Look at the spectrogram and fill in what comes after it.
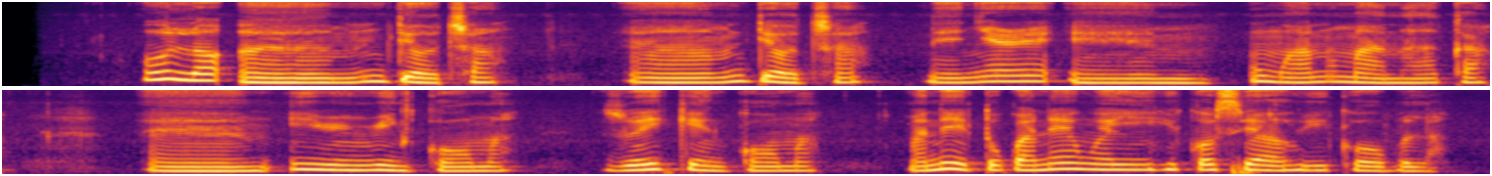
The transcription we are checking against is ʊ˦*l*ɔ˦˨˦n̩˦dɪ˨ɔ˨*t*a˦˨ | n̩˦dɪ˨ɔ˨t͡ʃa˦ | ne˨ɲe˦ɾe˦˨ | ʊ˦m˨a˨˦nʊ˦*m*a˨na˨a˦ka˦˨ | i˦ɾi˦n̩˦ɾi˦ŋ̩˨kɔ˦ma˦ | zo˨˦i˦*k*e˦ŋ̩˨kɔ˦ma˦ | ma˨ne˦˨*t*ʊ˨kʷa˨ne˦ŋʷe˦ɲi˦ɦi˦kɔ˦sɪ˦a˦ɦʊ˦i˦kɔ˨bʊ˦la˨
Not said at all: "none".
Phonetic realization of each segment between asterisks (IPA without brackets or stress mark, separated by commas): l, t͡ʃ, m, k, t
